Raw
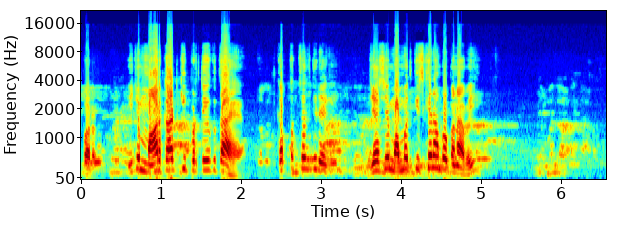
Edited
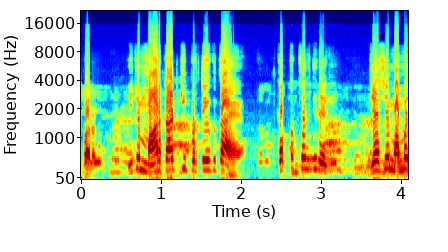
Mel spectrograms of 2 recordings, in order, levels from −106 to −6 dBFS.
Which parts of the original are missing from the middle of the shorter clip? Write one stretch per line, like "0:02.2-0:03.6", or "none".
none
